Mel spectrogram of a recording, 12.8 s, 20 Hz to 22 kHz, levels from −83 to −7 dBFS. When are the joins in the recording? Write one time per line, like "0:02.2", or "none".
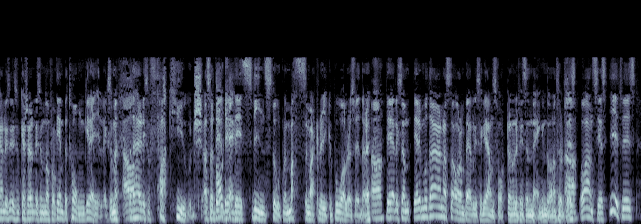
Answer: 0:01.1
